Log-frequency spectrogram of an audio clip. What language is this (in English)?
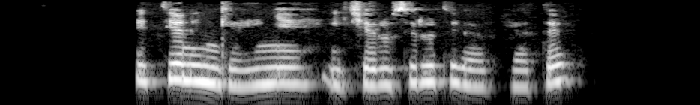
Kalenjin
